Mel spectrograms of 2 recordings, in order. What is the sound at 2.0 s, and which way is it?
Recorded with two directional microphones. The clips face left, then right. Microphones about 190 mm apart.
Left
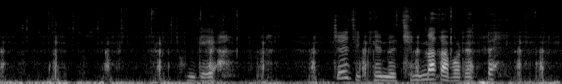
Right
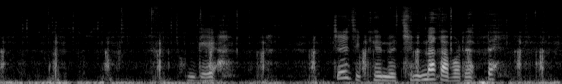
Speech, 10° right (ahead or behind).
